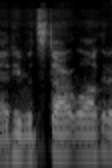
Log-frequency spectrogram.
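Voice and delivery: normal talking voice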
